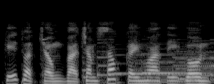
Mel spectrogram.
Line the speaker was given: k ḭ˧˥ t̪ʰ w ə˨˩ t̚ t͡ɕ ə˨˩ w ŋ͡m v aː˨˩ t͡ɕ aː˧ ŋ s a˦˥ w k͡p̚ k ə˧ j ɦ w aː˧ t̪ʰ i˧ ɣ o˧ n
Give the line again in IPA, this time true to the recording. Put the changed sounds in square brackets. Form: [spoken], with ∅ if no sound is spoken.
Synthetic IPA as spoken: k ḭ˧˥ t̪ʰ w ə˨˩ t̚ t͡ɕ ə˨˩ w ŋ͡m v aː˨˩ t͡ɕ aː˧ [m] s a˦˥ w k͡p̚ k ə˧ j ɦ w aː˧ [t̪] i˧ ɣ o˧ n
